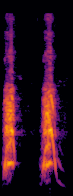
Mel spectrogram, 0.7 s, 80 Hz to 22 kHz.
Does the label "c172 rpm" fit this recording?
No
